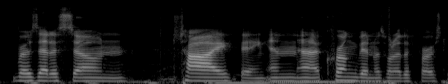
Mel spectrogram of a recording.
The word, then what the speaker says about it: Khruangbin: to love saying it it's actually pronounced cron bin and I would just sort of go around saying Krong Ben and we were listening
